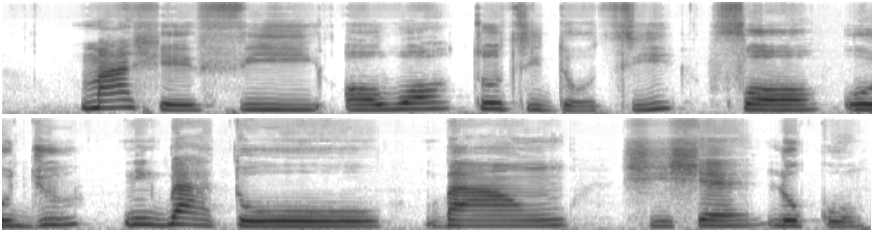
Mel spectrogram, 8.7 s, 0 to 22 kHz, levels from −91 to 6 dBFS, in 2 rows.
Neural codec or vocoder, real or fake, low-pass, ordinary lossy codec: none; real; none; none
